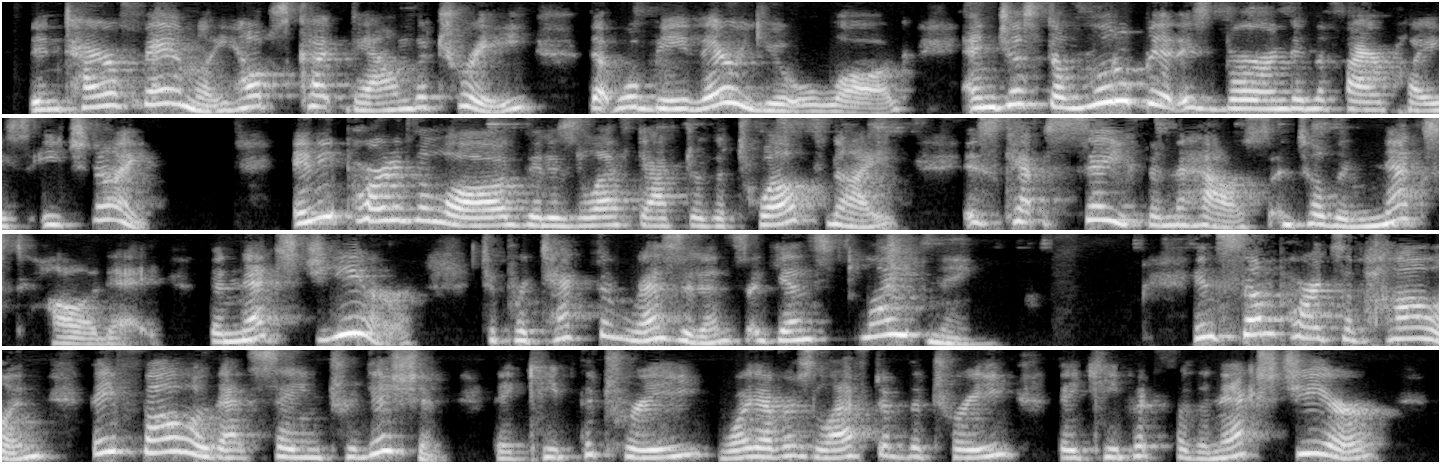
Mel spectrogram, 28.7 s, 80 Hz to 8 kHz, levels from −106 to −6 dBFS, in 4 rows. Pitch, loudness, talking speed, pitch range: 240 Hz, -20 LUFS, 175 wpm, 210-285 Hz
